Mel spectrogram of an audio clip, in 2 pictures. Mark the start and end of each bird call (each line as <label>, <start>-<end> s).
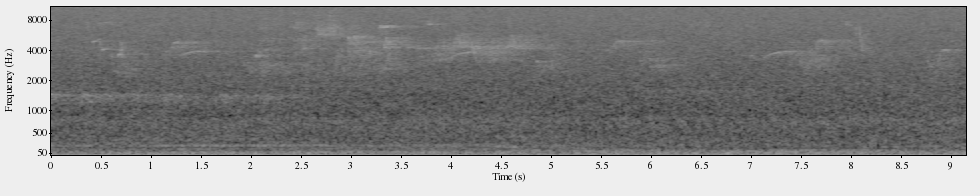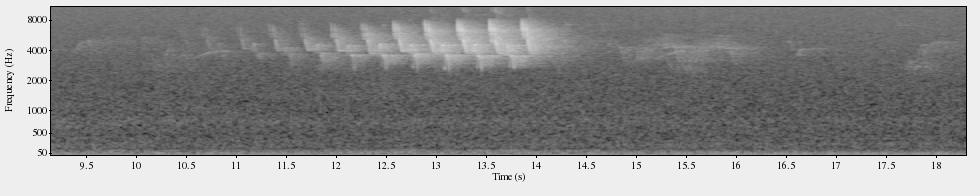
Red-eyed Vireo (Vireo olivaceus), 0.0-18.3 s
Eastern Wood-Pewee (Contopus virens), 6.9-7.8 s
Ovenbird (Seiurus aurocapilla), 10.4-14.5 s
Common Yellowthroat (Geothlypis trichas), 14.5-16.2 s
